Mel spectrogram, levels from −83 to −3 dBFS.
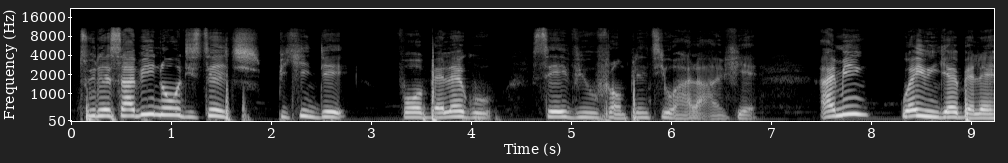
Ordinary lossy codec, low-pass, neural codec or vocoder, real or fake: none; 10.8 kHz; none; real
